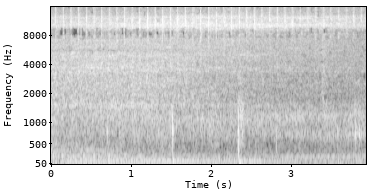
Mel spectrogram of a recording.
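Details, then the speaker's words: VL Turbo with an RB30 engine starting after the fuel pump primes, with a little throttle: a steady, low idle with a slightly raspy note from a known exhaust leak (muffler off), plus a couple of soft taps; a normal start. "That is how an RB30 is meant to start."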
